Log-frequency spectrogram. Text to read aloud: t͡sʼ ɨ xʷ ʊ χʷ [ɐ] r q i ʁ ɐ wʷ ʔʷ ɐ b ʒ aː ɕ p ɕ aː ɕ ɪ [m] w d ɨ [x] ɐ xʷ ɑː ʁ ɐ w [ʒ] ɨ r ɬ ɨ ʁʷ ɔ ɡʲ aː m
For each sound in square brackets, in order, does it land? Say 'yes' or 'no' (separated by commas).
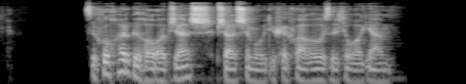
yes, yes, yes, no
